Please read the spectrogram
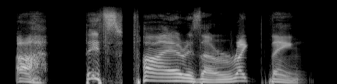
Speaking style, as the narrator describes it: cried

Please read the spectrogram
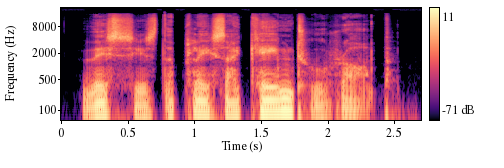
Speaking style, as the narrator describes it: he said softly

